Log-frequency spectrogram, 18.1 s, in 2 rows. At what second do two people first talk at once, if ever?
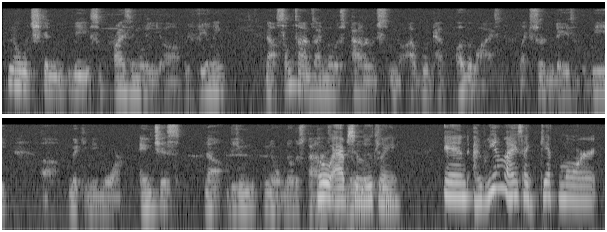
13.8 s

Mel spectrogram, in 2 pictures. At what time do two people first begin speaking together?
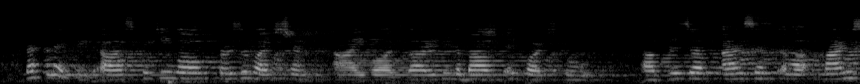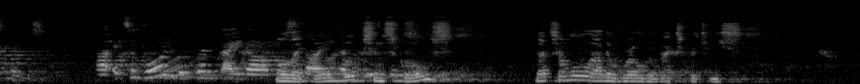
11.4 s

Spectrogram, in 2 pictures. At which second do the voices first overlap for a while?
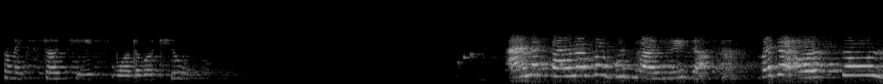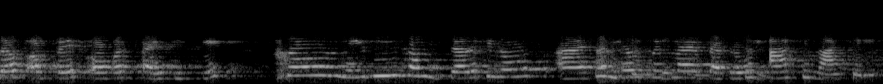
14.7 s

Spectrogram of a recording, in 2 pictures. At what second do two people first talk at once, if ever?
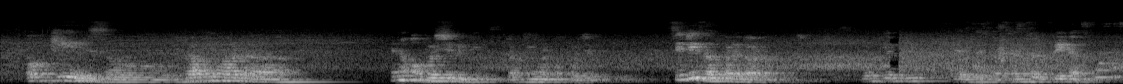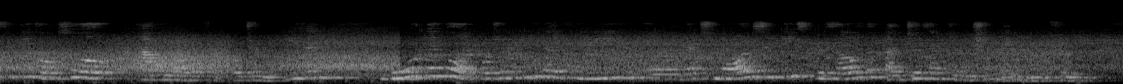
9.6 s

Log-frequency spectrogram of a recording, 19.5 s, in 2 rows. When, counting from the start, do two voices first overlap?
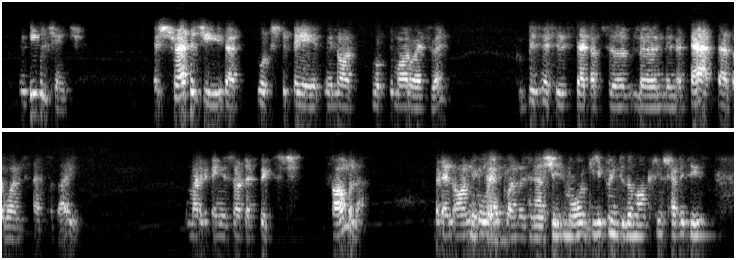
16.0 s

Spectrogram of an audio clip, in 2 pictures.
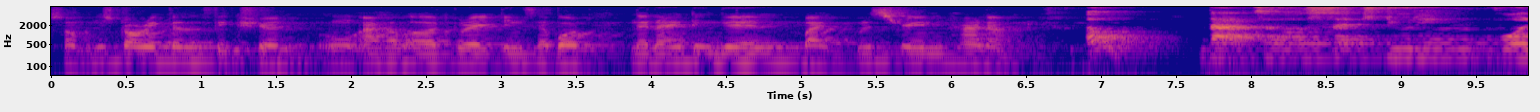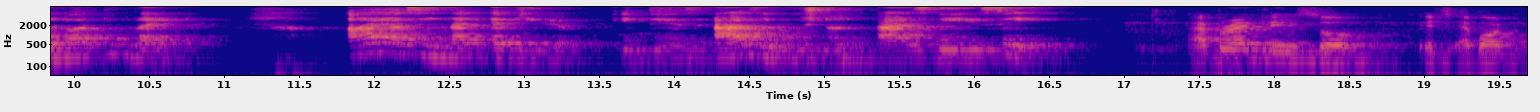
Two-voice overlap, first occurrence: none

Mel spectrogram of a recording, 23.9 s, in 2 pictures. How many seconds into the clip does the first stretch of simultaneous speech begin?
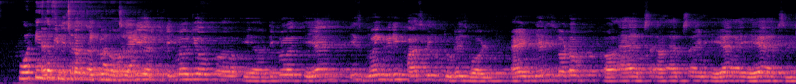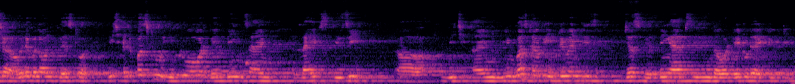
0.6 s

